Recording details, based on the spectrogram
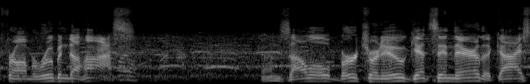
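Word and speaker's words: Bertranou: I said, Bertranu. He said, that's how you say it.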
